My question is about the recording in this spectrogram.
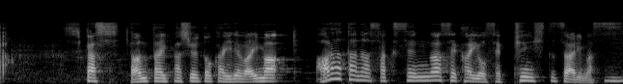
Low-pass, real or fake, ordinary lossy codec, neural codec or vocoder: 7.2 kHz; fake; none; codec, 44.1 kHz, 2.6 kbps, SNAC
